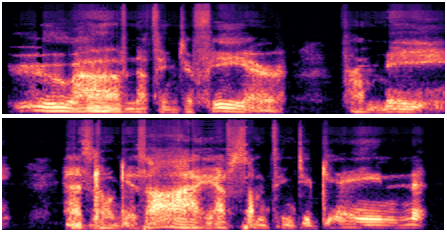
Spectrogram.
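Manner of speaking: slow, otherworldly ancient eldritch horror voice. In a tabletop game, the sky entity speaks to the players: giant eldritch horror voice. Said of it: "the giant eldritch horror in the sky is your second cousin. / The voice fades from your mind / The voice fades from your mind".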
